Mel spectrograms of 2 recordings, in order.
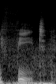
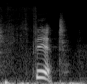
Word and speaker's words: fit: i'm going to be feet so that sounds super weird and that's not correct that's not how you pronounce that word it's fit now obviously that's a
